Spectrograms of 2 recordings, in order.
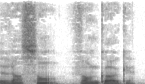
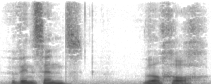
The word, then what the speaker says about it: Vincent van Gogh: Alors la plupart des gens en France prononcent le nom de cet artiste Vincent van Gogh. Mais dans sa langue maternelle, donc en néerlandais, ce n'est pas du tout ça. En néerlandais on dit Vincent, donc ça c'est le prénom, c'est plutôt facile.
